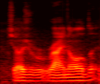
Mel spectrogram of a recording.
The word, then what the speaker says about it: Judge Reinhold: Judge Reinhold, is that how you say it? – Yeah.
